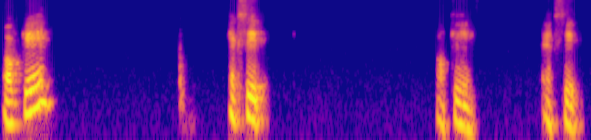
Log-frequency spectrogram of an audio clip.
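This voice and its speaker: A woman's voice: low-pitched, big pitch swings, drawn-out words. A woman with an Indonesian accent leading an online equipment tutorial step by step, often posing questions and answering them herself in an instructional way. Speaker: product trainer giving a software tutorial.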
